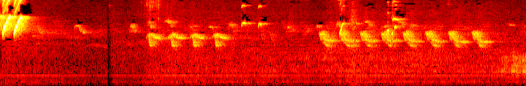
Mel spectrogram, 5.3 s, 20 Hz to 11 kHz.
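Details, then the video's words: Belgian canary song, fairly quiet: a sharp note, a pause, then soft series of rapid downslurred chirps in two bursts, ending with a low buzzy note. "COMO FAZER SEU CANARIO CANTAR MUITO 20 MINUTOS DE CANTO"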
